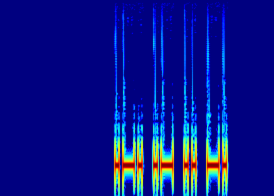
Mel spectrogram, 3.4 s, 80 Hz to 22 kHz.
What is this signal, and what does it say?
Morse code, heard as a keyed tone, about 25 wpm, 700 Hz. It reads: RAIN
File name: practice / 25wpm / Easy Words with Hints - 25wpm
